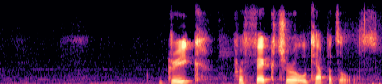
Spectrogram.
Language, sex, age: English, male, 19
